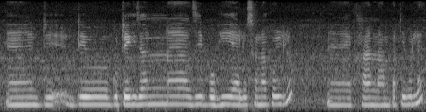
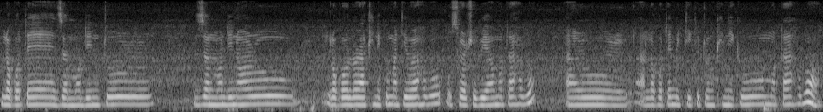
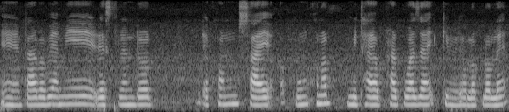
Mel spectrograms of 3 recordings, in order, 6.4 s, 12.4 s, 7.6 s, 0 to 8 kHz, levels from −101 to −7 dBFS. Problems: background sounds at intervals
